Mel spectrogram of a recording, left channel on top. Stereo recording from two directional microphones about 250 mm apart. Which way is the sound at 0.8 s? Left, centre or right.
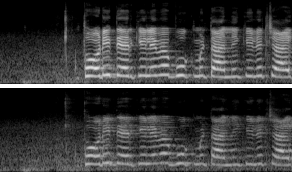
Left.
